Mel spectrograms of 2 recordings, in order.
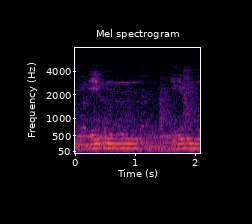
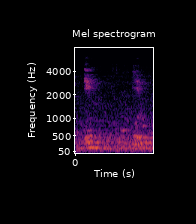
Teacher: ada huruf nun ada tajdidnya masuk dengan dengung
